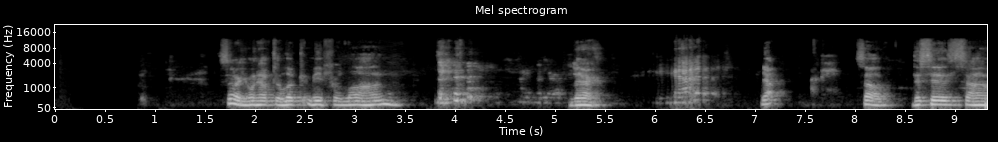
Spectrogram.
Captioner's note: laugh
